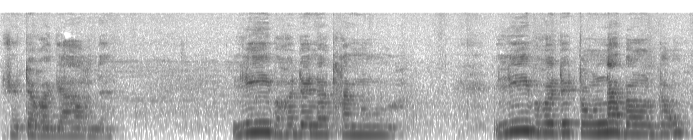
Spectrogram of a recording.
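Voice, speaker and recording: Very slow, echoey poetry recitation. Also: mid-range voice. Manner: measured, deliberate, pausing between phrases. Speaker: poet reading at a book event. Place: indoor literary event room. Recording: echoey room with background noise.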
